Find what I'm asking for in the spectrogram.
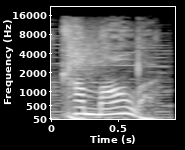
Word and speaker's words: Kamala: And despite what mainstream media would tell you, it's pronounced Kamala.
